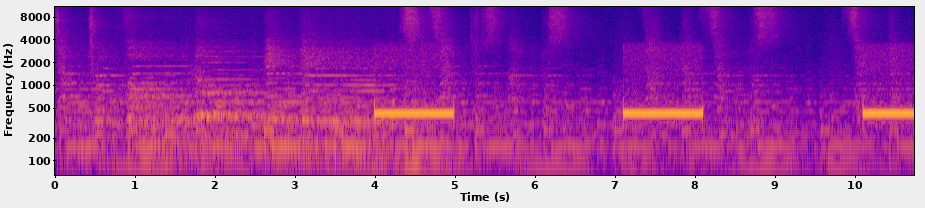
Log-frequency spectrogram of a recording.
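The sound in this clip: Telephone tone heard while calling someone: three steady, mid-pitched beeps about one second long at regular intervals over a continuous background bed.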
